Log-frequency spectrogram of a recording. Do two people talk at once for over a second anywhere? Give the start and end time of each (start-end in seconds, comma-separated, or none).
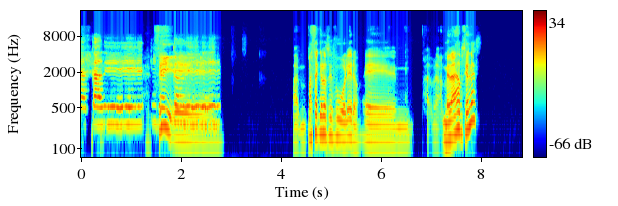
1.4-2.7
